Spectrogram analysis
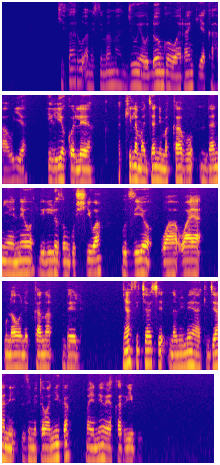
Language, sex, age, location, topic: Swahili, male, 25-35, Nairobi, government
